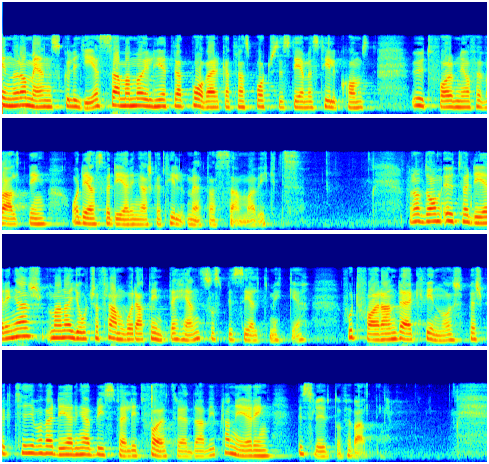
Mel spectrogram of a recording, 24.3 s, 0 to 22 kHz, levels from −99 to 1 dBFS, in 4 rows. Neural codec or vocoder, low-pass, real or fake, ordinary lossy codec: none; 7.2 kHz; real; none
